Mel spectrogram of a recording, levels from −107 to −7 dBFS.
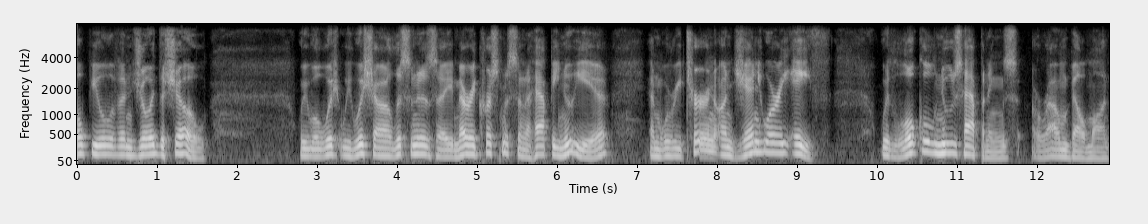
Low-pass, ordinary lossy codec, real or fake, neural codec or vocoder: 7.2 kHz; Opus, 32 kbps; fake; vocoder, 44.1 kHz, 80 mel bands, Vocos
